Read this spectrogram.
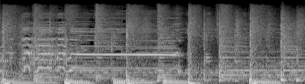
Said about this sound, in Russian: Закрою окна, все равно спать не могу. Поет веселый петушок кукареку.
